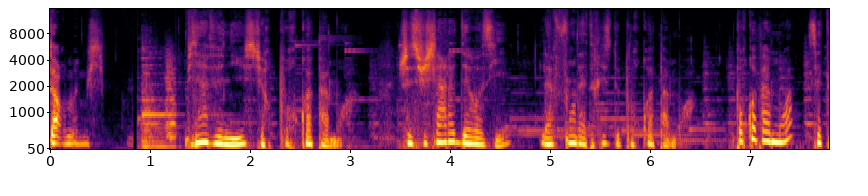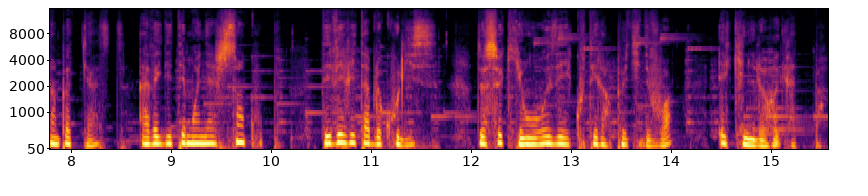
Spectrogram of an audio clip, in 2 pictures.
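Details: Adult woman; typical speech.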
